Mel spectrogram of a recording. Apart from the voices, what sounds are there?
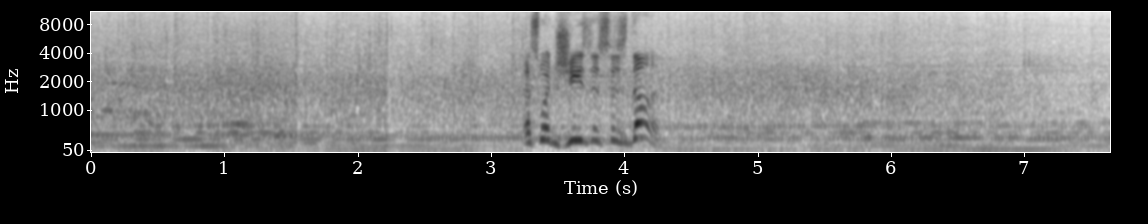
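audience cheering and clapping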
